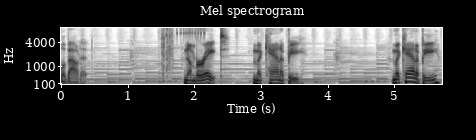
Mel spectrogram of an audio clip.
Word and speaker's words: Micanopy: Micanopy, pronounced Mick-uh-no-pee, is named after a seminal chief and is recognized as Florida's oldest inland town, established in 1821.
